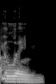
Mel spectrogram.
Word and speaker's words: Ghislaine: Chris, did you say Chris Lane? – Isn't that her name? Chris Lane? Chris Lane? – No, yeah. Ghislaine. – Well, it said on the documentary, it said Chris. Whatever. – No, it's Ghislaine.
